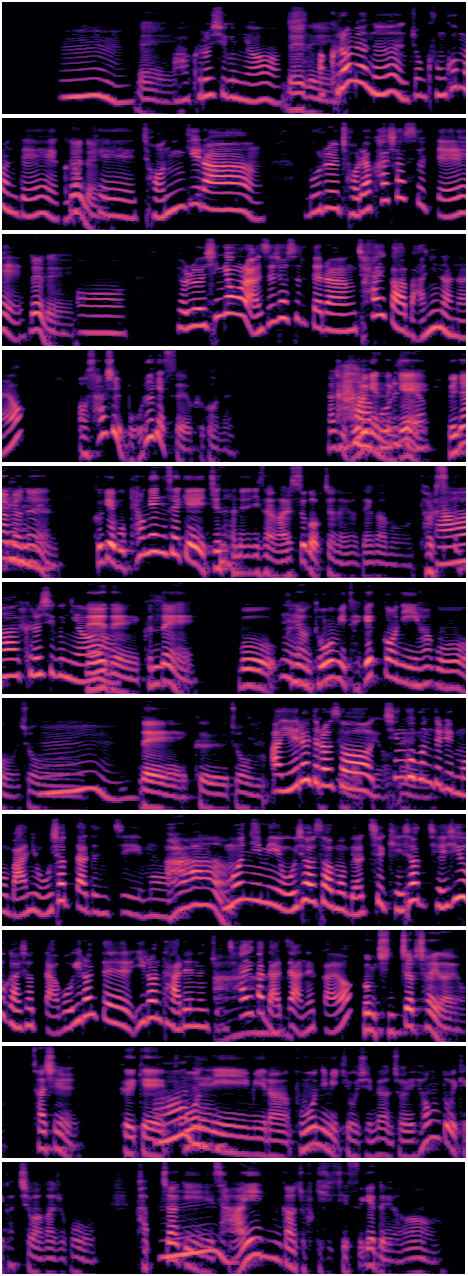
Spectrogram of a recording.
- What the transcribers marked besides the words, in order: laughing while speaking: "아"; laughing while speaking: "있지는"; laughing while speaking: "덜 썼"; laughing while speaking: "이제"
- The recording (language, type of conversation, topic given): Korean, podcast, 생활비를 절약하는 습관에는 어떤 것들이 있나요?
